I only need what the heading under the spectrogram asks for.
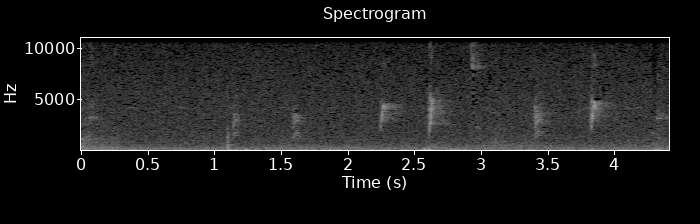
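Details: A Yellow-winged Blackbird (Agelasticus thilius), a wetland-dwelling bird that forms flocks, gives short, sharp high chips, about two each second, over a steady low rumble of wind or distant noise.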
